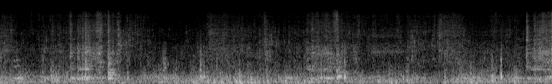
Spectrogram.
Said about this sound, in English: Now the day is extremely cold and wind is blowing and it's raining and we're in a boat. Travelling out on a boat. Now we're approaching the island,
